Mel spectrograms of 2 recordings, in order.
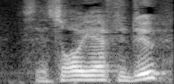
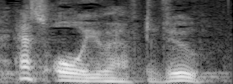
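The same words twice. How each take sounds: First: Rising, doubtful "So that's all you have to do?"; surprised question. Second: "That's all you have to do." lower and settled; firm answer. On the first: Preacher voicing the congregation's doubt, asked as a question. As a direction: ask "do" with a disbelieving lift. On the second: Preacher answering the congregation's doubt, low and firm. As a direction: answer his own question with calm certainty. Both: Shown as a demonstration.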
